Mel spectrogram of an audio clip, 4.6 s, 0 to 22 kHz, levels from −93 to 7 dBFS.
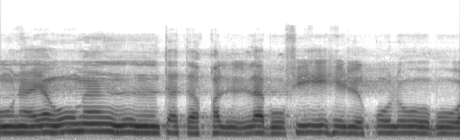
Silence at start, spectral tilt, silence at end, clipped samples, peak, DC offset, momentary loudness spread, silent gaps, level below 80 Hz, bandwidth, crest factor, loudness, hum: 0 s; -8.5 dB/octave; 0 s; under 0.1%; -4 dBFS; under 0.1%; 7 LU; none; -54 dBFS; 6.2 kHz; 12 dB; -18 LUFS; none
